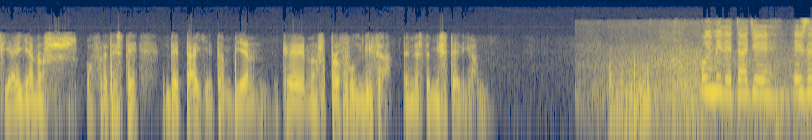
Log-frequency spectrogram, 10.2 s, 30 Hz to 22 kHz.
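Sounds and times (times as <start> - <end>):
speech: 0.0 - 6.2, 7.6 - 8.2, 8.8 - 10.1
bus passing: 7.2 - 10.1
outdoor street traffic roar: 7.2 - 10.1.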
